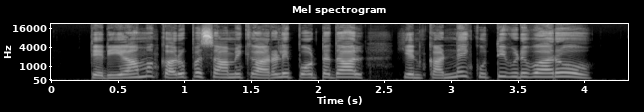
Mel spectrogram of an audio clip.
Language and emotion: Tamil, fearful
